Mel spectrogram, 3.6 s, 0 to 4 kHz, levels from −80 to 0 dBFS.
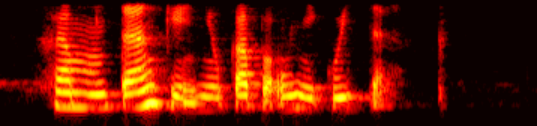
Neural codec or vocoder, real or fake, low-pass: none; real; 3.6 kHz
